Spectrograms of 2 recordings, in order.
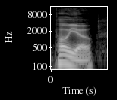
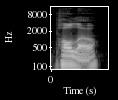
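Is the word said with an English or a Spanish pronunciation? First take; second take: Spanish; English. First: The word is said with a Spanish pronunciation. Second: The word is said with an English pronunciation. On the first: The speaker calls it right. "you say pollo" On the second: The speaker calls it wrong. "You shouldn't try to butcher. You can't say like I'm going to have polo"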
